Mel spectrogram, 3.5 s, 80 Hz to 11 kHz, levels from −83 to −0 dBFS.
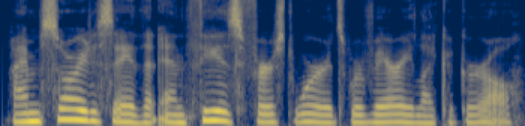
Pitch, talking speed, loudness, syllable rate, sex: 205 Hz, 240 wpm, -17 LUFS, 5.4 syllables/s, female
